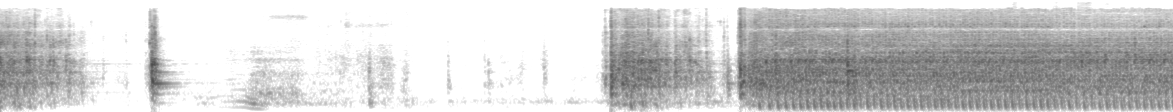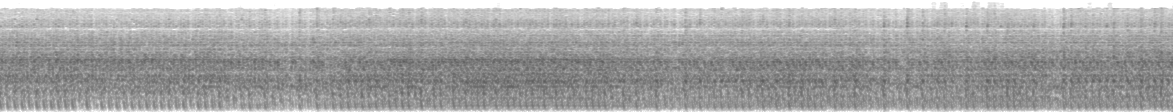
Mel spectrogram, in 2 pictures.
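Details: Old two-stroke brush cutter that stalled and ran unstable RPM when throttled, blamed on a hardened fuel-cap vent: after the cap's inner cover is removed, it holds a loud, even high-revving buzz under throttle.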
